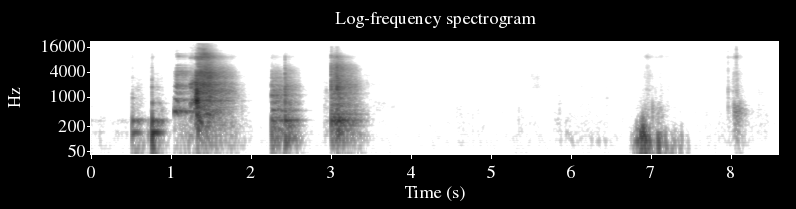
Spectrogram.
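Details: Acted female dust-allergy sneezing scenario (a maid cleaning a dusty hotel room): catching breaths build up, then three forceful sneezes in quick succession and a faint sniff.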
